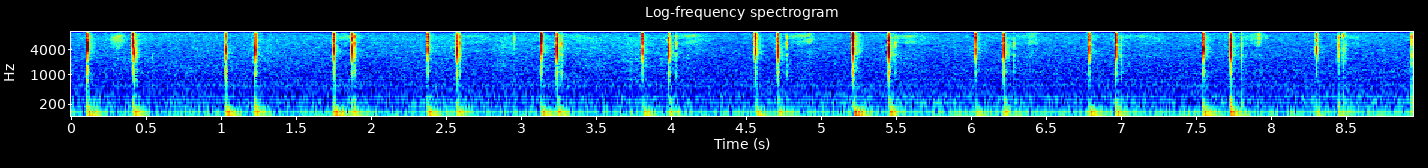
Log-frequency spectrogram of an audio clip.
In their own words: 6:15 - 6:49 super slow tapping on the screen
